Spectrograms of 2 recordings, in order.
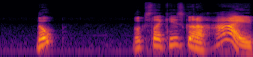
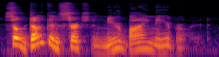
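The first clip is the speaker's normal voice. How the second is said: ordinary delivery, nothing marked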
